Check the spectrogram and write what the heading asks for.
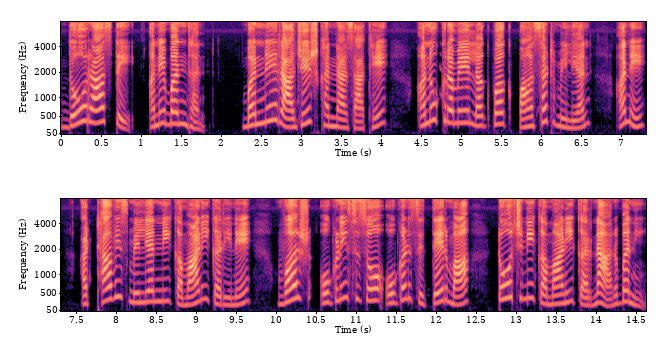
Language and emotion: Gujarati, neutral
